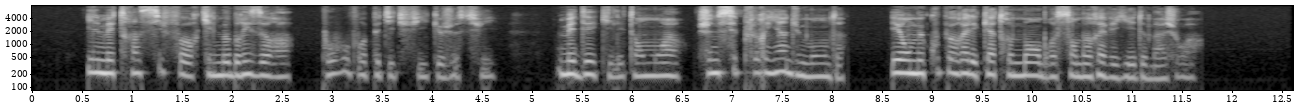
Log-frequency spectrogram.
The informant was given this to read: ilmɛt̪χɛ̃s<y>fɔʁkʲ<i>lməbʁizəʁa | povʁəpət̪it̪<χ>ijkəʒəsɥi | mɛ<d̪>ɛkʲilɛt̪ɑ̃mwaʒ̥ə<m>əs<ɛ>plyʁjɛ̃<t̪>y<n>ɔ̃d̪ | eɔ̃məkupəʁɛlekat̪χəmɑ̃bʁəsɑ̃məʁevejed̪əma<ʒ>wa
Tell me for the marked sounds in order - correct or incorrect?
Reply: incorrect, correct, incorrect, correct, incorrect, correct, incorrect, incorrect, correct

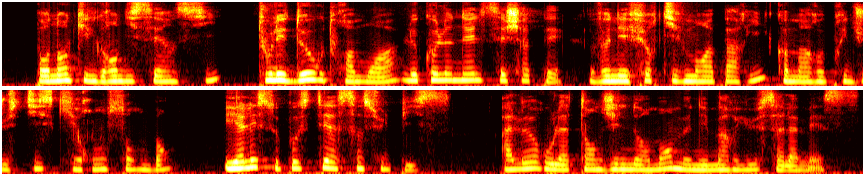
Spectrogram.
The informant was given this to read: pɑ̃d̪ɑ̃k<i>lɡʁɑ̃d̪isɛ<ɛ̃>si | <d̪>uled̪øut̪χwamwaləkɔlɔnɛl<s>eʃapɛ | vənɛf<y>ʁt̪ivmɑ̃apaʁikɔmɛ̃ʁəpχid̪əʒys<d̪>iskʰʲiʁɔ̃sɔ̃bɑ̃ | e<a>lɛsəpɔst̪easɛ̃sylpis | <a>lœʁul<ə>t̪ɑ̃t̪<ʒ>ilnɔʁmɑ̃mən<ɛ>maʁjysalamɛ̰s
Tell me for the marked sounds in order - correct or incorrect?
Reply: correct, correct, incorrect, correct, correct, incorrect, correct, correct, incorrect, correct, correct

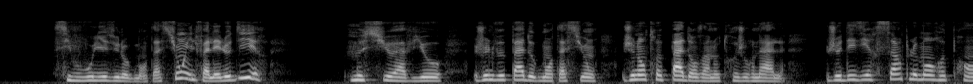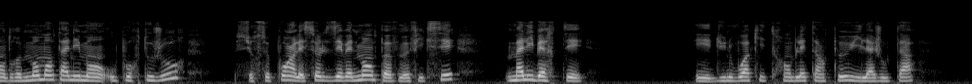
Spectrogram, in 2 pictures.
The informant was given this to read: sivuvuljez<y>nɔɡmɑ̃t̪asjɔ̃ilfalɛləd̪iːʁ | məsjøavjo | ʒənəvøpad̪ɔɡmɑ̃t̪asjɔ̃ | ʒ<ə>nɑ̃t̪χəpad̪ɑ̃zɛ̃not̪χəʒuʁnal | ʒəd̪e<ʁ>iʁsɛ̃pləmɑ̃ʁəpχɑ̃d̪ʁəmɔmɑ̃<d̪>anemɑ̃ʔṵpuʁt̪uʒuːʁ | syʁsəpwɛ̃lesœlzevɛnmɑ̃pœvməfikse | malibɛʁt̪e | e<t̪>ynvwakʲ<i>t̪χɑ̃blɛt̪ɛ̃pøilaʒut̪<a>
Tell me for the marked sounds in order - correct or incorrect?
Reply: correct, correct, incorrect, incorrect, incorrect, correct, correct

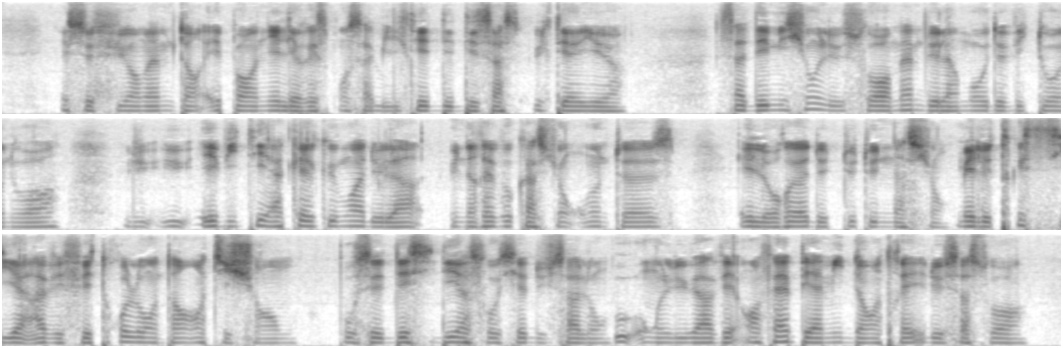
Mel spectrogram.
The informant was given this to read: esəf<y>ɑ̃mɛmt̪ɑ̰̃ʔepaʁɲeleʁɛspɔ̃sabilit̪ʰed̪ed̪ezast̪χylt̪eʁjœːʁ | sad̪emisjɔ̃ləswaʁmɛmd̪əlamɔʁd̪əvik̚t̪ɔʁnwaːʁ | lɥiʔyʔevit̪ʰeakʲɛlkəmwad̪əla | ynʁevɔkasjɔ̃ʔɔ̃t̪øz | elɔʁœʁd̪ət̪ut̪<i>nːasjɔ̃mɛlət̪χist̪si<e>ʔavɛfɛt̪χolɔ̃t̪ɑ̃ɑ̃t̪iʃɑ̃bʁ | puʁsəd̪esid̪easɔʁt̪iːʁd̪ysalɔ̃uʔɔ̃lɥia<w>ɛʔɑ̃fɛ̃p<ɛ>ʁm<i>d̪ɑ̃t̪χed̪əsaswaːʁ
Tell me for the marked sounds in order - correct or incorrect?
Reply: correct, incorrect, incorrect, incorrect, correct, correct

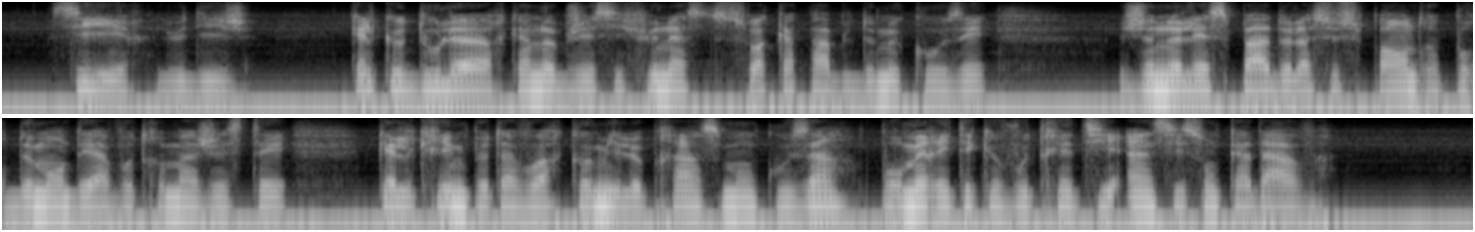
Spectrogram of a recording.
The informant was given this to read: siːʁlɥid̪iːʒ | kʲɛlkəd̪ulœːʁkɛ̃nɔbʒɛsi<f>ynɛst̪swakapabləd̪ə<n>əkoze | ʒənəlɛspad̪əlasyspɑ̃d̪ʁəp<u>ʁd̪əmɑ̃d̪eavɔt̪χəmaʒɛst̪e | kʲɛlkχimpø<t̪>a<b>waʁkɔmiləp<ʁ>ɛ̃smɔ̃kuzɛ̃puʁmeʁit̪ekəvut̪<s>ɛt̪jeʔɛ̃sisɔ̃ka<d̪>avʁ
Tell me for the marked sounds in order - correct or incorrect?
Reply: correct, incorrect, correct, correct, incorrect, incorrect, incorrect, correct

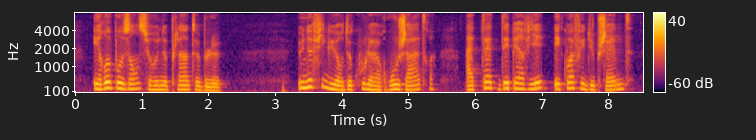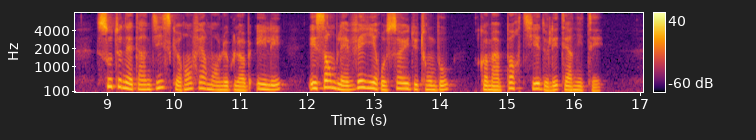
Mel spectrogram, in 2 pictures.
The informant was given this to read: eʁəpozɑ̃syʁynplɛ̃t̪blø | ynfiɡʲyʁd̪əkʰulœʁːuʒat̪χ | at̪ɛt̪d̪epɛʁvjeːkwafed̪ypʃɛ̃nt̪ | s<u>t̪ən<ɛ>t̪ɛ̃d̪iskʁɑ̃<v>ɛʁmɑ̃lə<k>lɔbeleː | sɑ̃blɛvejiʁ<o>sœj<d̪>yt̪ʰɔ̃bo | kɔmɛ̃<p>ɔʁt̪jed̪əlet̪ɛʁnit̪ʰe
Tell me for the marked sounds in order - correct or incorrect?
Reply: correct, correct, incorrect, incorrect, correct, correct, correct

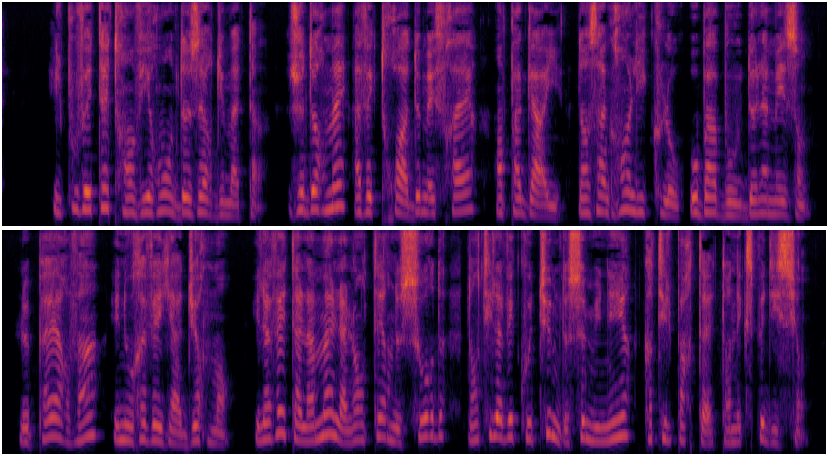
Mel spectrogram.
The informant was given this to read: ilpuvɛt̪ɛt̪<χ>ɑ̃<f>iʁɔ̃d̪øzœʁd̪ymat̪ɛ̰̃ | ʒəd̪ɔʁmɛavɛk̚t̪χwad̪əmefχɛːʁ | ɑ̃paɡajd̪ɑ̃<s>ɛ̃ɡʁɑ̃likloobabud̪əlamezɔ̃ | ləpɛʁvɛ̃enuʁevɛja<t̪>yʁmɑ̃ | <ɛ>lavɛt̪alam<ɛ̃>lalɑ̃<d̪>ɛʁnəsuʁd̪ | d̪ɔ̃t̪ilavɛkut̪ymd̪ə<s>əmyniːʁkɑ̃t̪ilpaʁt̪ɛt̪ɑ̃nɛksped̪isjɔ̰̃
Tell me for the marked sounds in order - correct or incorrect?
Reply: correct, incorrect, incorrect, incorrect, incorrect, correct, incorrect, correct

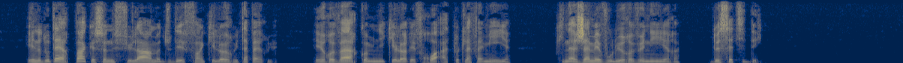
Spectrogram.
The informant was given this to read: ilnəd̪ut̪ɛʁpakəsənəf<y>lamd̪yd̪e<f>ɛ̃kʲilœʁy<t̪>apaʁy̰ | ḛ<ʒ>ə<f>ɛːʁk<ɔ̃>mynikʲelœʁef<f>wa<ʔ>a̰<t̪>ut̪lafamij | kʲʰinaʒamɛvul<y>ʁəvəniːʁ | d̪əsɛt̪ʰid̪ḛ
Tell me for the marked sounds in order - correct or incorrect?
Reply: correct, correct, correct, incorrect, incorrect, incorrect, incorrect, correct, correct, correct

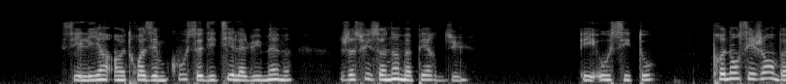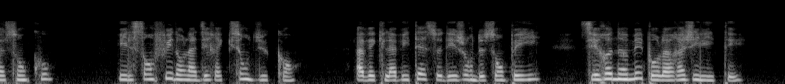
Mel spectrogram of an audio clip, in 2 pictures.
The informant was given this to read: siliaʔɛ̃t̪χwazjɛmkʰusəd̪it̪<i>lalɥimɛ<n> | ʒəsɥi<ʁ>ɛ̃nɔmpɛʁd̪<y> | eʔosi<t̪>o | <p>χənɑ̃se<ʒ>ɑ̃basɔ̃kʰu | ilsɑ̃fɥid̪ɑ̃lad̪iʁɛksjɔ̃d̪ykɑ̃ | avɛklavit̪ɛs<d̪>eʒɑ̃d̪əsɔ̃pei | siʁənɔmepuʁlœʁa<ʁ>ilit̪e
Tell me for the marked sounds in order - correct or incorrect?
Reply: correct, incorrect, incorrect, correct, correct, correct, correct, correct, incorrect

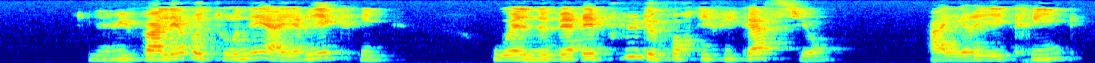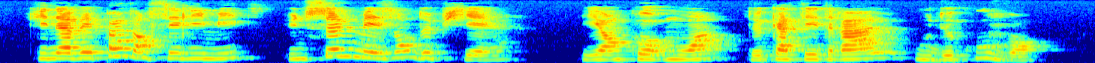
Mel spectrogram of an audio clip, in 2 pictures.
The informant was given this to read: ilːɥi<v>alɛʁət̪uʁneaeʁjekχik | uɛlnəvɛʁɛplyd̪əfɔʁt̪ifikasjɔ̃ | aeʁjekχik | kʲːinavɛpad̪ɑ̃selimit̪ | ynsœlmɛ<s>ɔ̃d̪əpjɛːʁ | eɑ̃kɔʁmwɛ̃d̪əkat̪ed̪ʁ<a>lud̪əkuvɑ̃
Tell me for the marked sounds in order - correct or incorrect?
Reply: incorrect, incorrect, correct

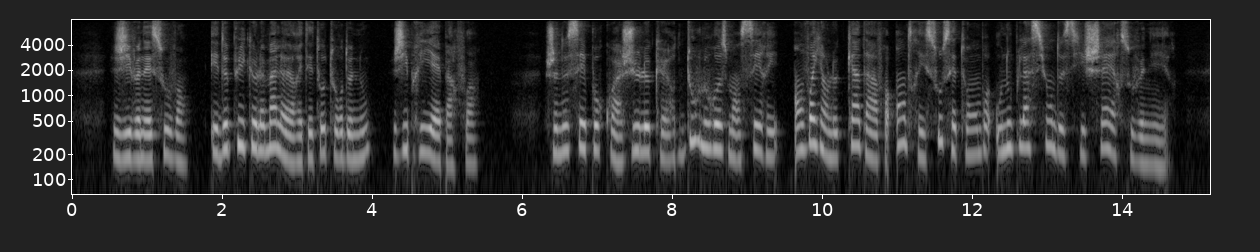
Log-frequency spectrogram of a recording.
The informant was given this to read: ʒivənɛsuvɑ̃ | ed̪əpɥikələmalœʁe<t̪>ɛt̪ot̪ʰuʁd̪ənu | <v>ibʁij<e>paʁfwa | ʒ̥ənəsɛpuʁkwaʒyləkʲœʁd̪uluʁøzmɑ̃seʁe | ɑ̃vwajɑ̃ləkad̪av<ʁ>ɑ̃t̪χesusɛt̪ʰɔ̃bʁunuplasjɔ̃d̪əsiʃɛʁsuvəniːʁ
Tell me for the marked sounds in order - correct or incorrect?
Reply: correct, incorrect, incorrect, correct

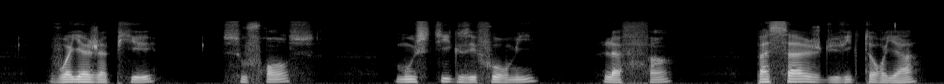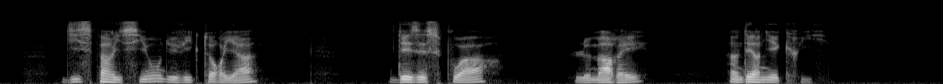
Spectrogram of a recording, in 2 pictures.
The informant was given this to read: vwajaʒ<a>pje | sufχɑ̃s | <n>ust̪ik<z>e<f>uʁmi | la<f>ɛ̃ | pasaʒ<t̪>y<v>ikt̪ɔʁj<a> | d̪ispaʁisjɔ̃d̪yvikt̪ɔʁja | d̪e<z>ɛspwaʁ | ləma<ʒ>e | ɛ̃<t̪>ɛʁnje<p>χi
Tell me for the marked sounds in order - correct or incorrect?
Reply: correct, incorrect, correct, correct, correct, incorrect, correct, correct, correct, incorrect, incorrect, incorrect

